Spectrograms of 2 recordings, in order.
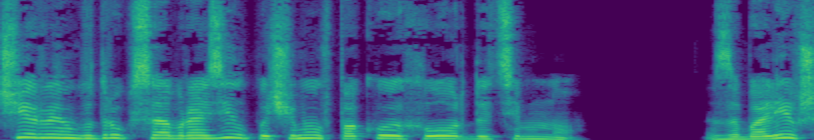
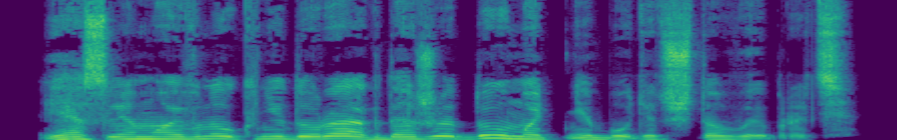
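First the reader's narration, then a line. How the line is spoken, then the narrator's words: Gruff mutter. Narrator (Russian): буркнул Дарвик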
